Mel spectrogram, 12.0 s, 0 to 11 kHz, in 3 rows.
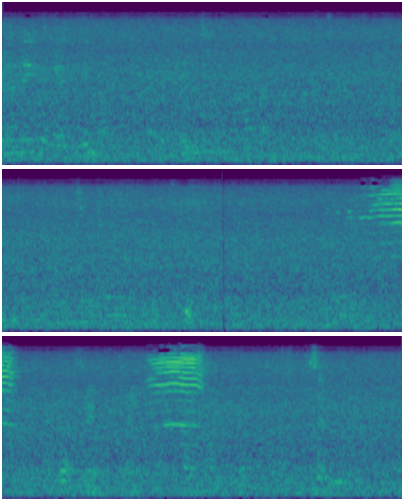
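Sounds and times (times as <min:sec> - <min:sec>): goat bleating: 0:07.6 - 0:08.2, 0:09.4 - 0:10.1.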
